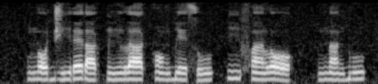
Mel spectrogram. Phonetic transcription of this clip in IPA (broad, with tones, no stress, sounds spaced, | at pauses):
n ɔ˧ d͡ʒ i˧ ɾ ɛ˦ ɾ a˧ k͡p ĩ˧ l a˦ k ɔ̃˦ ɡ͡b e˦˨ s u˨˦ | i˦ f ã˦ l ɔ˦˨ | n ã˧ ɡ͡b u˦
